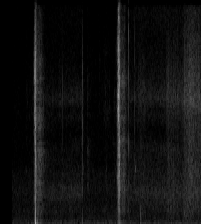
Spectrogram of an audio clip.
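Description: Two sharp cracks about a second apart, like a gunshot sound effect, with a few faint clicks after the second, over otherwise near-silent track intro.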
